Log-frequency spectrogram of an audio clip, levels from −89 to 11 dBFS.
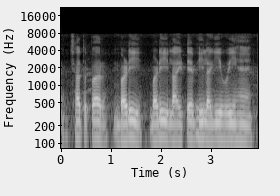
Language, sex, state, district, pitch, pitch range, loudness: Hindi, male, Uttar Pradesh, Lucknow, 110 Hz, 110-115 Hz, -17 LUFS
